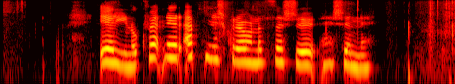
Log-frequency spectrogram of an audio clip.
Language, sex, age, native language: Icelandic, male, 13, Icelandic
